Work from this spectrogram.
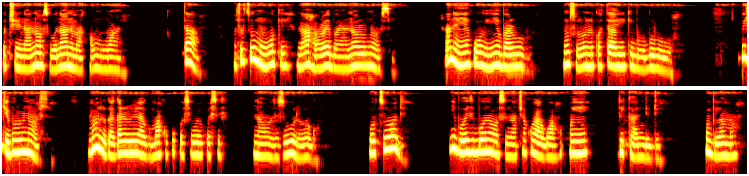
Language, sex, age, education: Igbo, female, 15-29, tertiary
